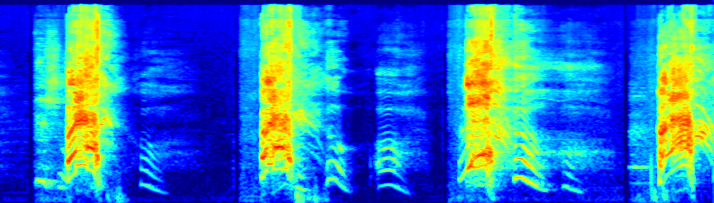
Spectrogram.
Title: my favorites are definitely when i had back to back sneezes :) #shorts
